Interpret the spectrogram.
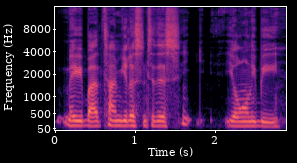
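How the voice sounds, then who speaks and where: A man's voice: mid-range voice, level tone, fairly quick, darkish tone, no room sound, clean studio sound. A man hosting a faith podcast and wrapping up the show in an easygoing, chatty way. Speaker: podcast host. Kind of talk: casual podcast sign-off.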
